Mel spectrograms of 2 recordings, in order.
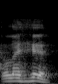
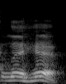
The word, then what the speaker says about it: L'Heureux: And let's take a look at Zach LaHaye. So let's get right into it. So yes, that is how you pronounce his name.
